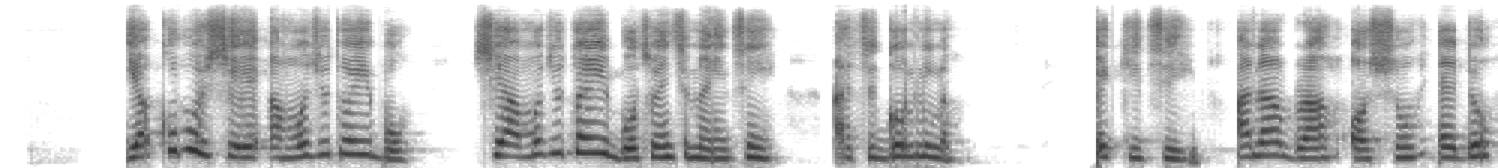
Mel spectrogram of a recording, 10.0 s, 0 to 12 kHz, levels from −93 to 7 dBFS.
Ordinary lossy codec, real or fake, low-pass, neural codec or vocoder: none; fake; 10.8 kHz; codec, 32 kHz, 1.9 kbps, SNAC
